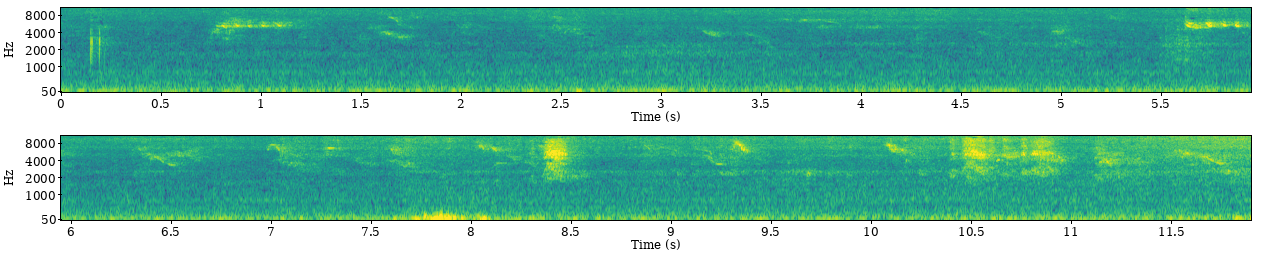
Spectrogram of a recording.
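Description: Small birds chirping in short, scattered calls over a steady low rumble, with a brief low thump about eight seconds in.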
